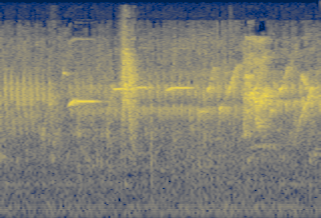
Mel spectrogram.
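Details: In an aviary, feeding canaries utter thin sustained whistles and bright bursts of high twittering, with soft rustling in the background.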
